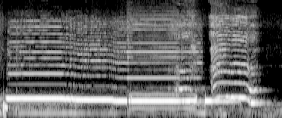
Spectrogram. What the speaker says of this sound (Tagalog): Tila feedback ng mikropono ang pumupuno sa aking pandinig.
